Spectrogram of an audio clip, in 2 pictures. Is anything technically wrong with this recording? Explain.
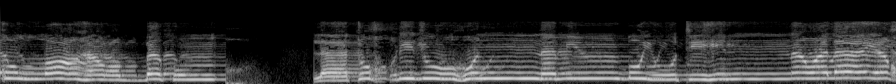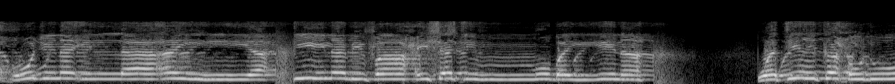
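Yes. Between 2.26 and 3.14 s and again between 15.50 and 16.54 s, the real background is replaced by comfort noise. This likely happens because the sender's detector paused transmission and the receiver substituted steady synthetic hiss: about 4 dB quieter the first time, about 2 dB louder the second. On a spectrogram, those stretches are smooth and uniform, with no background detail.

At 3.12 s, the onset is clipped by the voice detector. About 20 ms of the sound's start is missing, so it begins abruptly. The waveform starts suddenly instead of ramping in.

From 11.72 to 11.90 s, a sound is dropped by the voice detector. Roughly 170 ms of sound becomes featureless noise. The waveform shows a flat, even band instead of the sound's envelope.

Throughout, the call codec leaves nothing above 8 kHz, and the spectrogram shows a hard ceiling there.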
